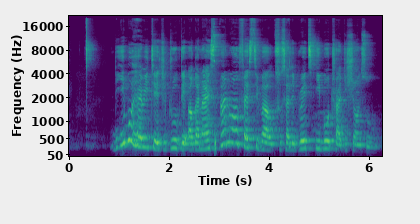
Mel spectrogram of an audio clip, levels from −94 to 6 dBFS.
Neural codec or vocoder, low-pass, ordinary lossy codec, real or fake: none; none; none; real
